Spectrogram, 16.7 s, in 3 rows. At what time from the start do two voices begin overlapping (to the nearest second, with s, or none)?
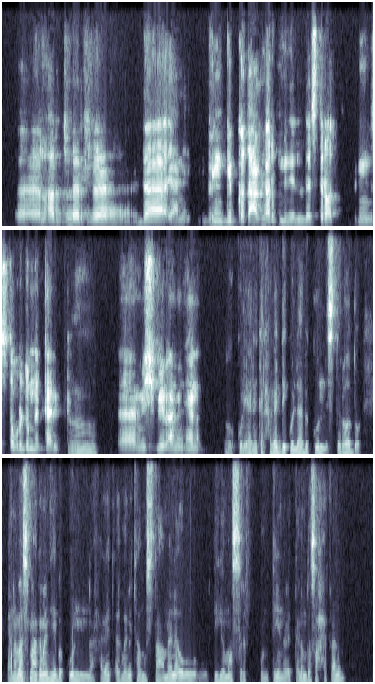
none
